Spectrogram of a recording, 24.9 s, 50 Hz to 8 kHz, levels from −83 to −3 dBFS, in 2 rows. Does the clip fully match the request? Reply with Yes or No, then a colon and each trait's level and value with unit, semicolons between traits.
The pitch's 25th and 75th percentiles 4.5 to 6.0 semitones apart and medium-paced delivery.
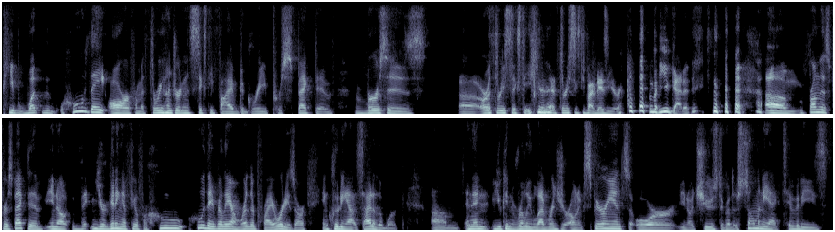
Yes: average, 4.9 semitones; average, 170 wpm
